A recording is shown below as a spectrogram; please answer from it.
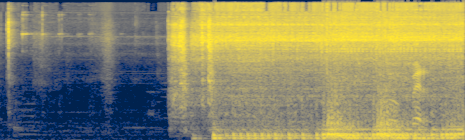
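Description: Near silence with faint clicks, then a Honda CB fuel-injected motorcycle fitted with a racing injector cranks and fires up, settling into a loud, close, throbbing idle that swells slightly toward the end.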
